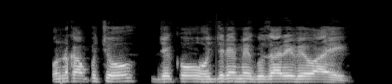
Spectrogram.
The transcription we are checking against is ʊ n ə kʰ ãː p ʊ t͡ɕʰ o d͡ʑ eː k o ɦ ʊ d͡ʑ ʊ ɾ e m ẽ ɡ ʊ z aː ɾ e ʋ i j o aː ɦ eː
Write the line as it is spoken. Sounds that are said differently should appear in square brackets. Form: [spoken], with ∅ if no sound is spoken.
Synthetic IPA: ʊ n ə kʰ ãː p ʊ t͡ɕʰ o d͡ʑ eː k o ɦ ʊ d͡ʑ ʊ ɾ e m ẽ ɡ ʊ z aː ɾ e ʋ i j o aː ɦ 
